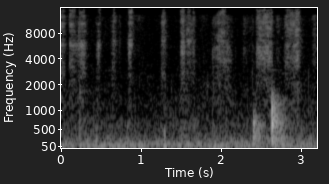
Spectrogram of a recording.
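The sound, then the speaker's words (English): Handwriting with a pen or pencil: faint, scratchy strokes run softly and irregularly throughout, with a couple of slightly louder strokes near the end. “Maybe I'll just write, do what is good”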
